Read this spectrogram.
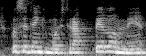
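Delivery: ordinary delivery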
